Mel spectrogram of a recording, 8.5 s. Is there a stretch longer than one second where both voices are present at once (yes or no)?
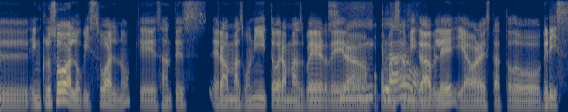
yes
